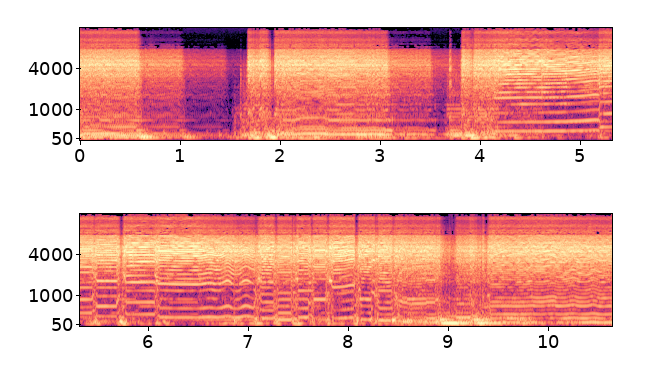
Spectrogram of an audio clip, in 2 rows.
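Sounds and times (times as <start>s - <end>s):
distorted electric guitar through Metal Zone distortion and DD3 delay pedal: 0.0s - 10.6s.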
